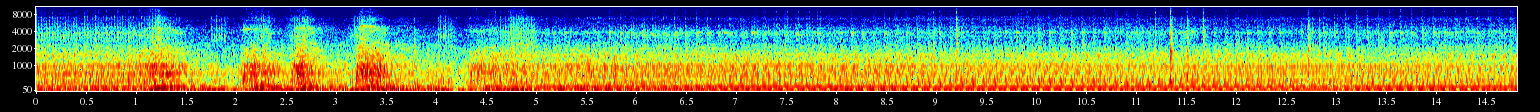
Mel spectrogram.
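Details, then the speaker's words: 1985 Kenworth cabover diesel truck, parked and sitting for weeks, cranks briefly and catches on about one roll, then settles into a steady, even, smooth low diesel idle; a normal start and idle. "man i love this truck do you hear how it turned over like one one roll and it was running and it's been sitting here"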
